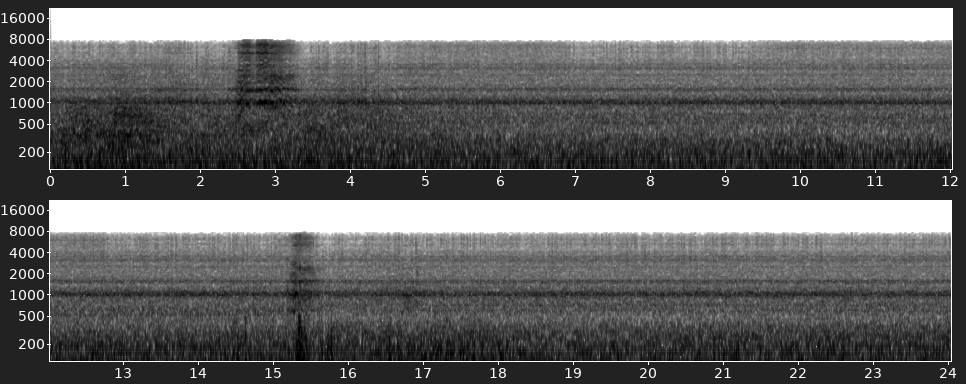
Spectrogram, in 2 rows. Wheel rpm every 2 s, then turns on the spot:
0, 30, 0, 0, 0, 0, 0, 0, 10, 0, 0, 0.
16-18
